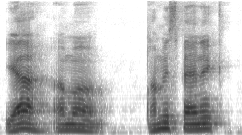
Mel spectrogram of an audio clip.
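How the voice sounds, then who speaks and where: A man from California hosting a casual livestream, talking slowly with many fillers as he greets viewers. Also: mid-range voice, steady tone. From California, United States. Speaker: livestream host. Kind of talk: casual livestream chat while sorting coins.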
